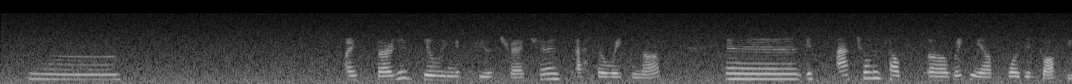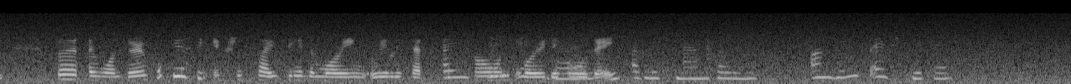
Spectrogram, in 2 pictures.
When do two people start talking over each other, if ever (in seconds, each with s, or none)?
15.2 s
